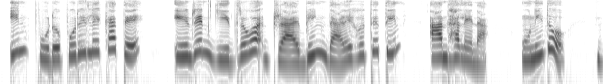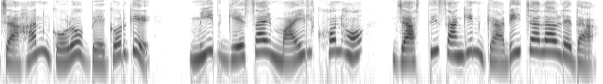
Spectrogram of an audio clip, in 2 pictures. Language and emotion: Santali, surprised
